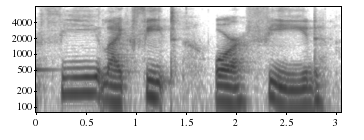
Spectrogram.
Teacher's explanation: letter E says the tense E sound in this word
